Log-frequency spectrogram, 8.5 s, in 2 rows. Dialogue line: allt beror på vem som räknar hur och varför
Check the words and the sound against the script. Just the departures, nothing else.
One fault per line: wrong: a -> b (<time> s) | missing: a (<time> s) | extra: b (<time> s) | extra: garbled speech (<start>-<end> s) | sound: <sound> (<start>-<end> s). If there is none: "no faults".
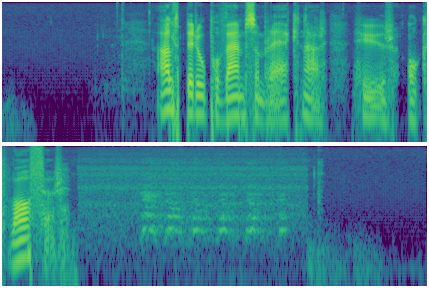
sound: bark (5.6-7.2 s)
